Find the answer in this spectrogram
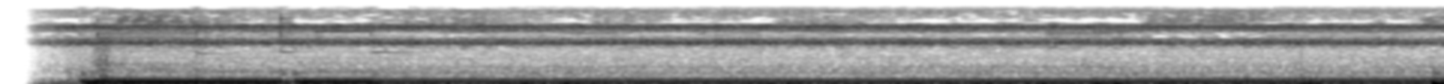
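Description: Steady chirring of crickets over a low, sustained drone, as in a spooky night-time ambience.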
